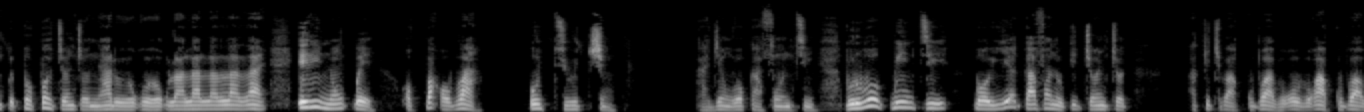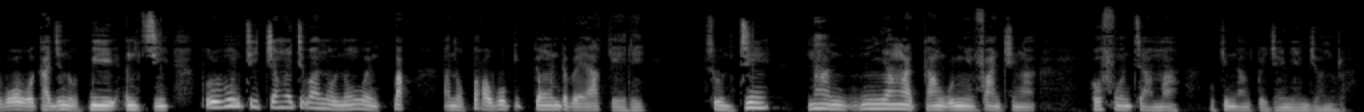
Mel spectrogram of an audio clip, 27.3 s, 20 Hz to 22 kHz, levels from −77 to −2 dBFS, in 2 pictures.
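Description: MP3 compression runs throughout the speech, plainly audible as a watery, swirly texture. Weak frequency lines drop in and out from frame to frame, and nothing remains above 19.6 kHz. The likely cause is a low-bitrate encode, which fits about 48 kbps.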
